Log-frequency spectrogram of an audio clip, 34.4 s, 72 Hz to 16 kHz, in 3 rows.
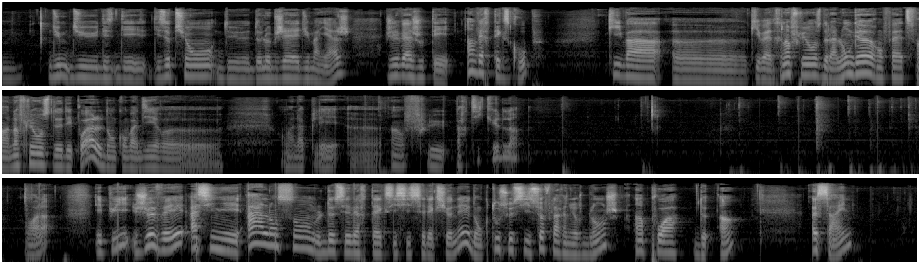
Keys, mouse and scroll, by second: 3.6 scroll down 2, 4.8 click, 32.1 click.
